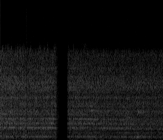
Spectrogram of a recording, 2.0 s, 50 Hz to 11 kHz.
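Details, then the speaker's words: Master Airbrush paint booth with replacement Noctua NF-F12 fan on a speed controller, at the highest setting: smooth, steady rush of air with a faint even hum, no rattle or wobble; fan runs cleanly but loudly at full speed. "Now this is pretty loud at the highest setting, but the nice thing is the controller lights up, and then I can"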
